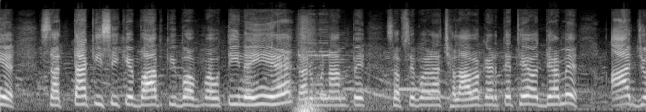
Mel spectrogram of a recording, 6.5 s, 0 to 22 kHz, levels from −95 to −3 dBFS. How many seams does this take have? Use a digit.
1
